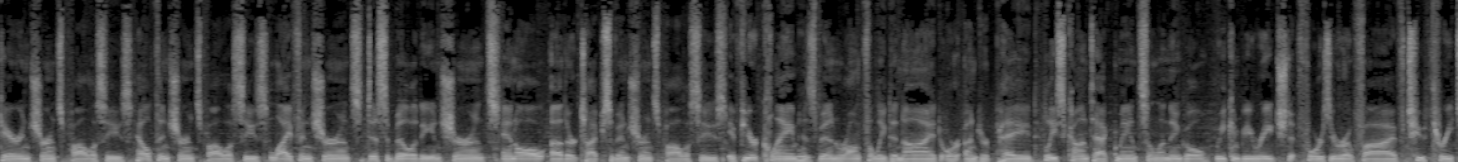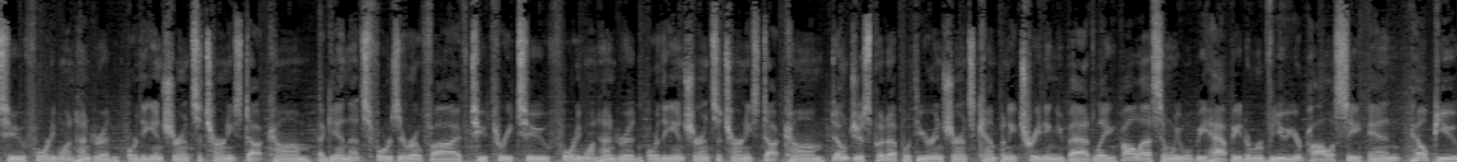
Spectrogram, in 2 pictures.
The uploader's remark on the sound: LIVE REMOTE!! OSJ Radio Hour Dec. 2nd from The Santa Market !!!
